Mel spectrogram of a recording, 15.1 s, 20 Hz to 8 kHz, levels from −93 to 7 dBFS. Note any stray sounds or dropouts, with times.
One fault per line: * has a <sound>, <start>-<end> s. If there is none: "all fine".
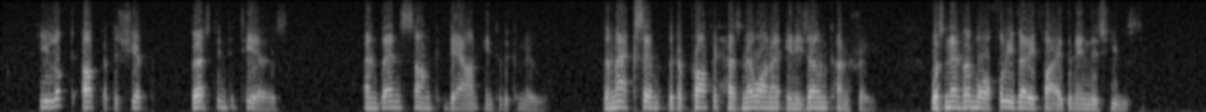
all fine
